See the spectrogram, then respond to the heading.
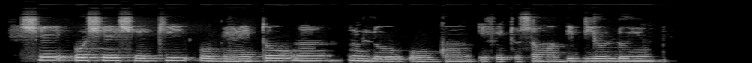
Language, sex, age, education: Yoruba, male, 30-45, tertiary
